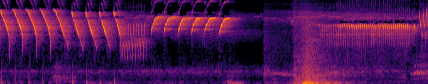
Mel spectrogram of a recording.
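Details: Excited canary song aimed at stimulating females to mate and build a nest: a series of loud downslurred sweeps, then quick rising notes, a brief pause with a soft thump, and a long steady buzzy trill.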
